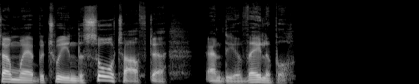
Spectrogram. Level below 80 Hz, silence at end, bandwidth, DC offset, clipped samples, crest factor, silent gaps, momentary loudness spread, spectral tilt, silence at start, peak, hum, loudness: -50 dBFS; 1.25 s; 19.5 kHz; under 0.1%; under 0.1%; 20 dB; 1.93-2.01 s; 17 LU; -4 dB/octave; 0 s; -4 dBFS; none; -21 LUFS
